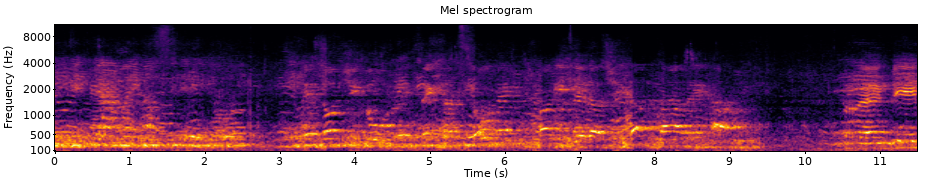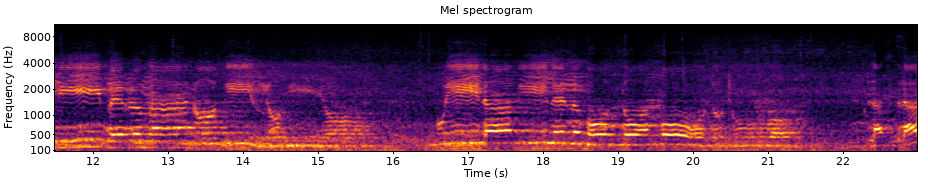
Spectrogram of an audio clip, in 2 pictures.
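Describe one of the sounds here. A crowd of men and women sings a hymn together outdoors.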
